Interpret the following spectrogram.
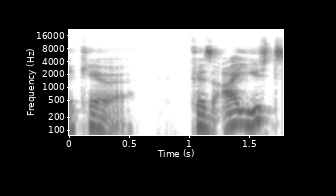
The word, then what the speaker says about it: Akira: But it's as I understand it, the Japanese is Akira, right, with the stress on the first syllable and the trill on the R.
